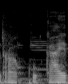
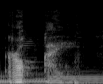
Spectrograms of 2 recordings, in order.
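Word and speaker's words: rokai (六階): Lantai 3 misalnya bukan sangkai tapi sanggai ada yang seperti itu lantai 6 bukan rokukai tapi rokai biar cepet ngomongnya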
